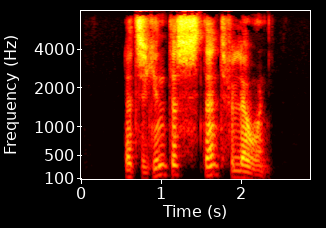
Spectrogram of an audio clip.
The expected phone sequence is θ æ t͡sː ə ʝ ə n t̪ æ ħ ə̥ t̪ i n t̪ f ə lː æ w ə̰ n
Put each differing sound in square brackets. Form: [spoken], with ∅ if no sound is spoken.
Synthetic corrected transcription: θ æ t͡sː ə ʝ ə n t̪ æ [s] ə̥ t̪ [æ] n t̪ f ə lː æ w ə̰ n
